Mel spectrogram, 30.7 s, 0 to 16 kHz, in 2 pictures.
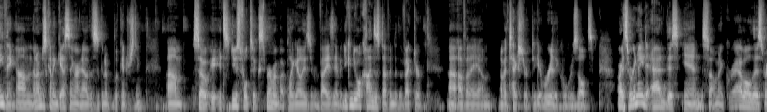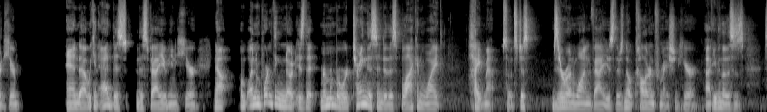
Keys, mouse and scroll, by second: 3.0 middle click, 3.5 click, 8.3 click, 10.0 middle click, 11.3 middle click, 12.0 click, 12.7 shift+click, 13.0 shift+middle click, 13.6 shift+click, 15.0 middle click, 15.5 middle click, 15.9 click, 16.0 ↻, 16.2 click, 17.7 click, 18.7 middle click, 19.1 middle click, 29.4 middle click.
